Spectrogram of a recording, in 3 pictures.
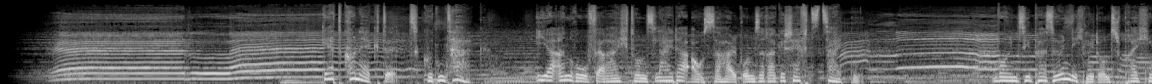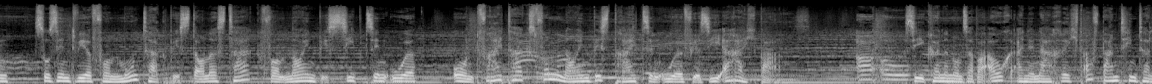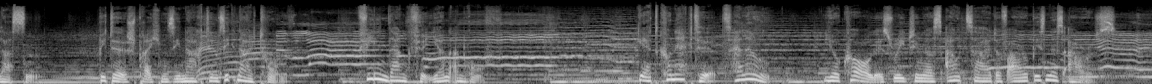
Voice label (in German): Sprecher Nacht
